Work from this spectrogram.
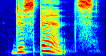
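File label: "dispense", English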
